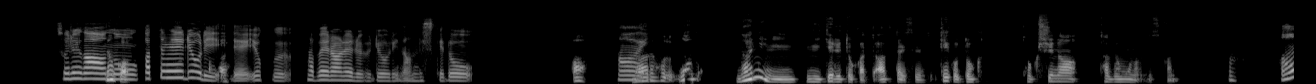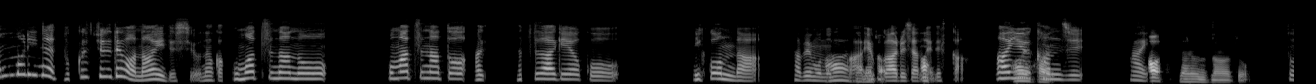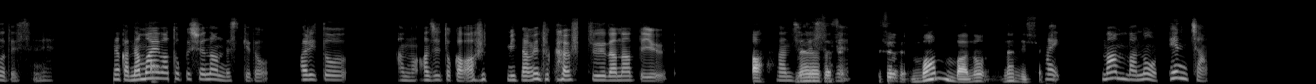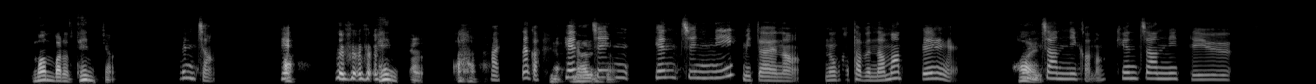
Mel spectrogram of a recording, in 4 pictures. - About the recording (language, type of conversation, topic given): Japanese, podcast, おばあちゃんのレシピにはどんな思い出がありますか？
- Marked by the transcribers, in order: chuckle; laughing while speaking: "見た目とか"; chuckle; other noise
